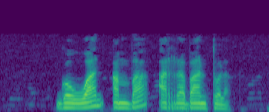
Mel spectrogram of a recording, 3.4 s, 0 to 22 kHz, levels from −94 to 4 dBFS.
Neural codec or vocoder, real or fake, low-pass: none; real; 7.2 kHz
